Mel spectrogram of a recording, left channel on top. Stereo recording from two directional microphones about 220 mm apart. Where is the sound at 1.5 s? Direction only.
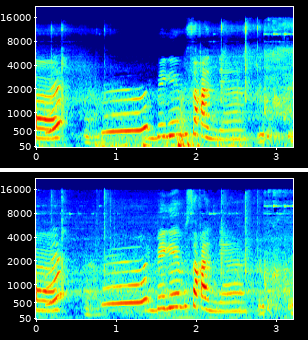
25° right (ahead or behind).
